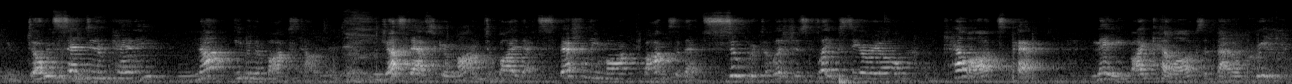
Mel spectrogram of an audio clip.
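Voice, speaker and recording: A woman's voice: high voice, big pitch swings, unhurried, noisy background. A woman playing an earnest old-time radio commercial announcer in a stage show. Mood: chipper, persuasive. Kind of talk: 1940s radio acting. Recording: echoey distant hall recording, loud music.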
